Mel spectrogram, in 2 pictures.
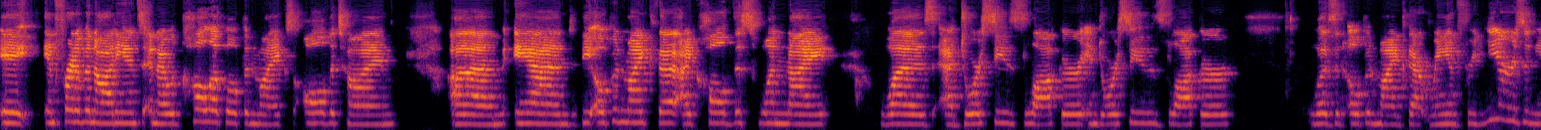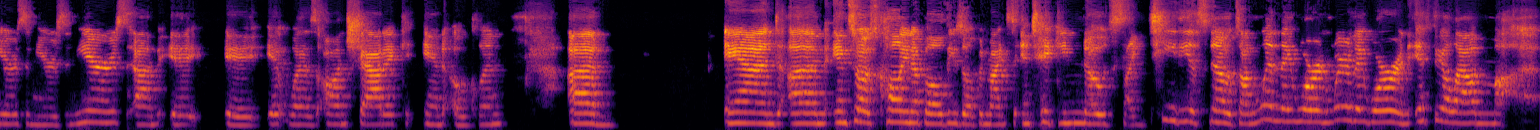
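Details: Stuttering in an adult woman speaking spontaneously; she says most of her stutters are repetitions, sometimes blocks.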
